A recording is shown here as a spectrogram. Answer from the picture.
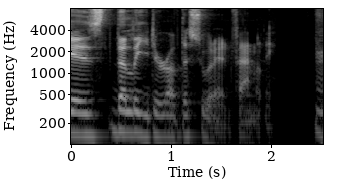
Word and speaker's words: Suren: It's spelled as you say it. Suren.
